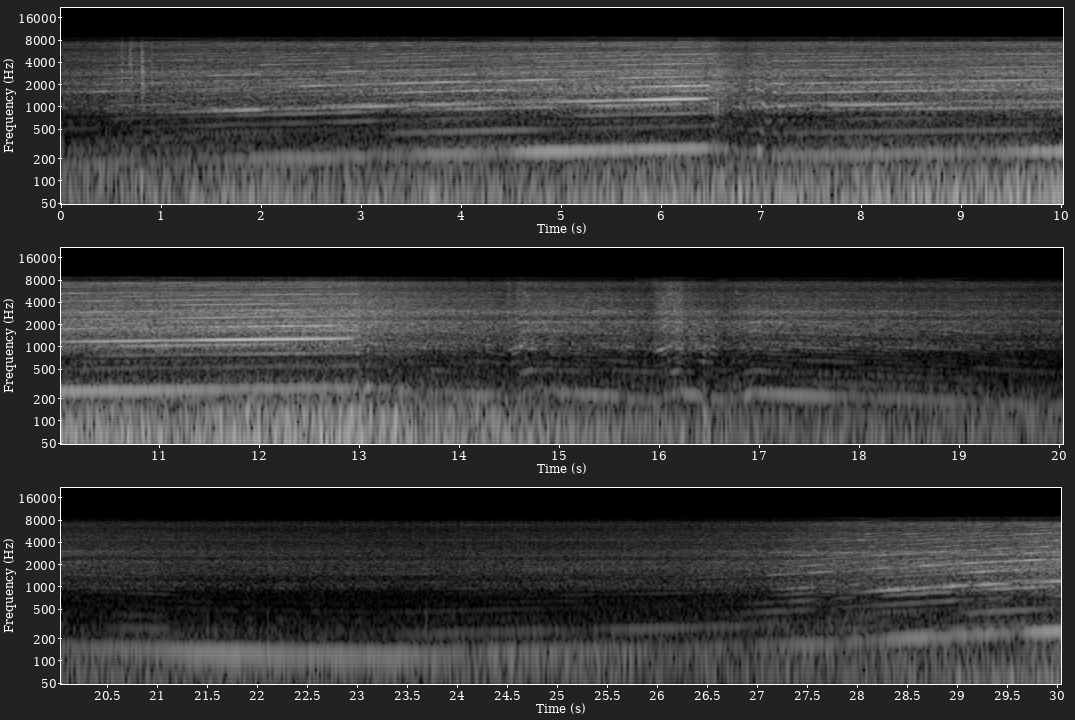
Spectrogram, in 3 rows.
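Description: Race car engine heard from inside the car, pulling hard with the revs climbing, changing up a gear about a third of the way in and climbing again. Past the middle the driver lifts off and the revs fall with a few quick blips from downshifts, stay low for a few seconds, then rise sharply again to about 7,500 rpm in second gear near the end.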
